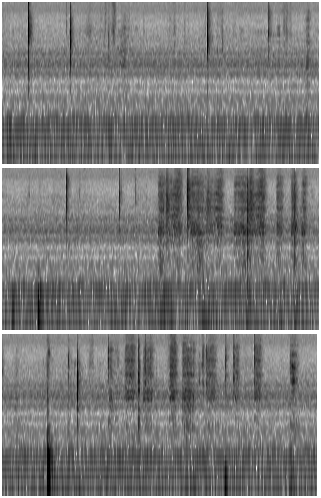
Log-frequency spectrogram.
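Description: Low steady hum with scattered sharp clicks and taps. About ten seconds in comes a couple of seconds of rustling.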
